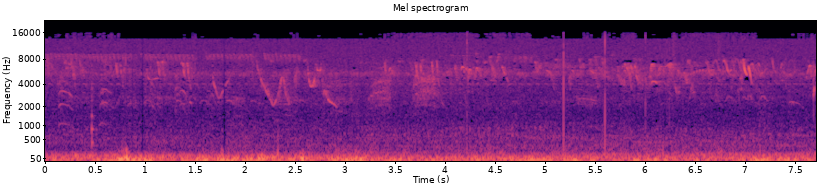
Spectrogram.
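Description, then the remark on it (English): A bird gives a scratchy, rattling alarm call, a series of harsh notes over a steady low outdoor rumble, with no one talking. “Alarm rattle of some sort, five.”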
